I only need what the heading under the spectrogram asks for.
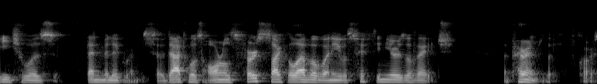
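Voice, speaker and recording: With a German accent, a man talks at a moderate pace in a fairly low pitch. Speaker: bodybuilding youtuber. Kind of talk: casual vlog talk.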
